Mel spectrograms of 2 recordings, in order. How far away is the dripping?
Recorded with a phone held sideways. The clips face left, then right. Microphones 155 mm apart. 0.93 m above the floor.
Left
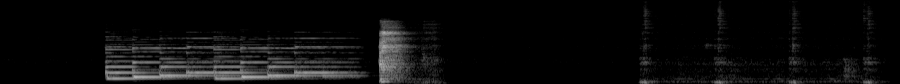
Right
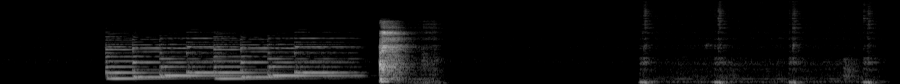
About 3 m.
